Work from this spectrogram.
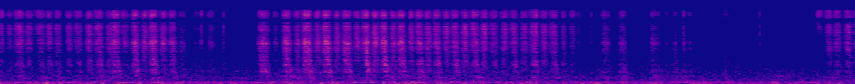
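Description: The felt tip of a magenta Sharpie marker, held in the fingers, rubs back and forth across a thin white printed coloring page clipped to a translucent plastic clipboard. The result is a quiet, steady, bright scratchy rubbing in quick rhythmic strokes, with short gaps near the middle and end over a faint low hum.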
